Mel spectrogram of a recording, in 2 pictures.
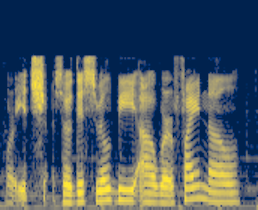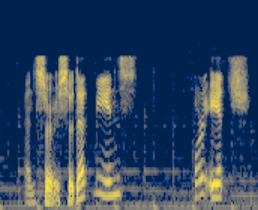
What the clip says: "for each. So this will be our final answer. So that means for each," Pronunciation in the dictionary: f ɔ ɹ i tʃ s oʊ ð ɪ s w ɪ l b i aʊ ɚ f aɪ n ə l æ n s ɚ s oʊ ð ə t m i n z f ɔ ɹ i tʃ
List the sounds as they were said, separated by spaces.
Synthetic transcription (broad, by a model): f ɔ ɹ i tʃ s oʊ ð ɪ s w ɪ l b i aʊ ɚ f aɪ n ə l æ n s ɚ s oʊ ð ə t m i n s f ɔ ɹ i tʃ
